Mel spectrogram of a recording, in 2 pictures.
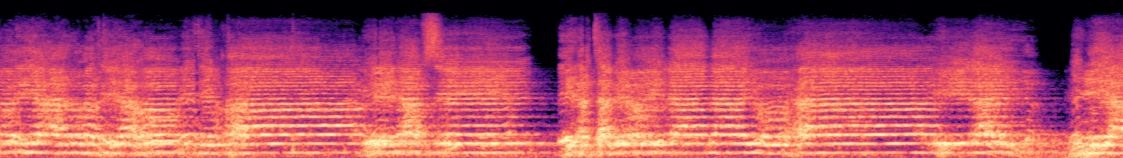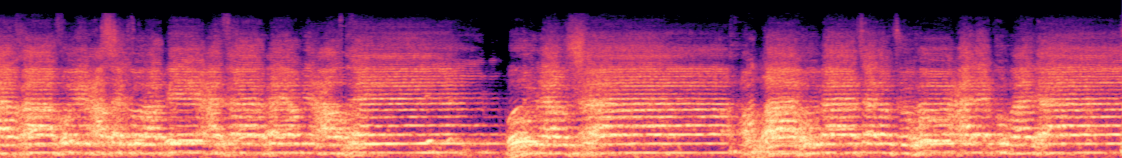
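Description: A group of men reciting the Quran in unison, in the Moroccan collective style and the Warsh reading: one blended chant held on long, steady notes. It breaks off briefly for breath three times, about every five to six seconds.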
